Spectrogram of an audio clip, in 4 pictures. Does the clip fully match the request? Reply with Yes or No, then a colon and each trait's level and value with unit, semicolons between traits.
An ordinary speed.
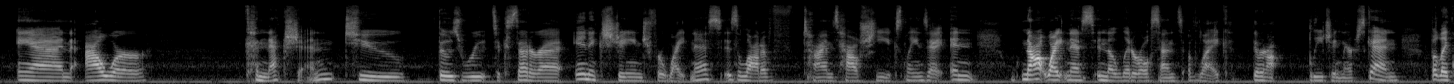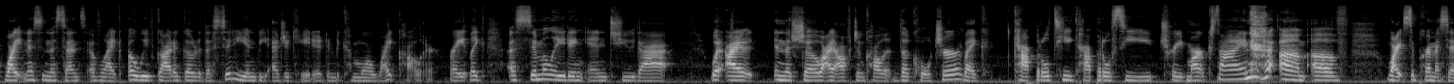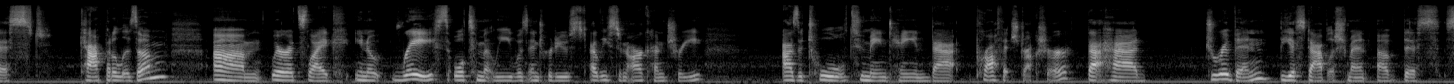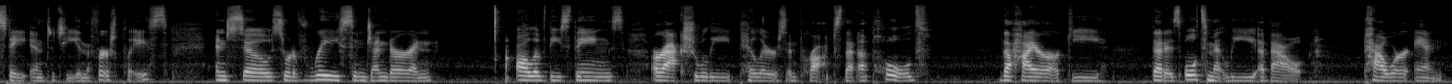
Yes: average, 155 wpm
